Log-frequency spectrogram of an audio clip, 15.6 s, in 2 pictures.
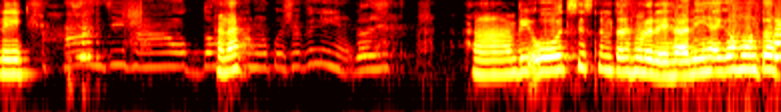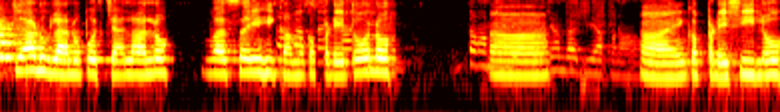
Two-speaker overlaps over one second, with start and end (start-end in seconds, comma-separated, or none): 10.4-11.7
